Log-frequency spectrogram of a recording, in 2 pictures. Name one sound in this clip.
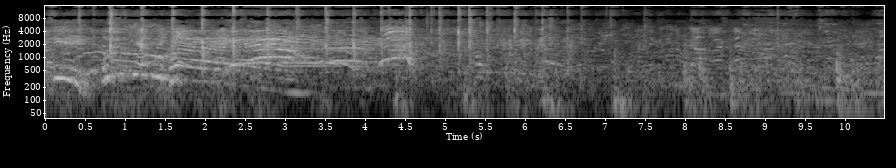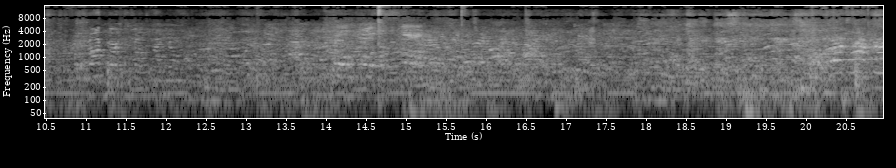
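A small crowd cheers and chatters in the hall.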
